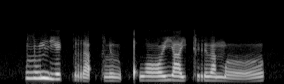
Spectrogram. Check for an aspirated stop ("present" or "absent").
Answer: present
